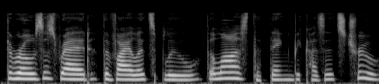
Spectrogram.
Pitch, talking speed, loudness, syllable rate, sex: 235 Hz, 220 wpm, -18 LUFS, 4.8 syllables/s, female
